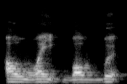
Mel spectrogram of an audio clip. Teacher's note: அவ்வும் சொல்லுல வரும்போது தனக்குரிய இரண்டு மாத்திரையிலிருந்து ஒன்றரை மாத்திரை அளவு குறுகி ஒலிக்கும் இதுவும் வந்து இந்த அவ்ன்ற எழுத்து வந்து சொல்லுக்கு நடுவுல நடுவுலயோ நடுவுல வராது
